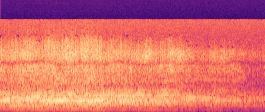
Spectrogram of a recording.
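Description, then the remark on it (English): A Beech propeller plane's engine roars at full throttle, opened to the last notch as the plane speeds ahead at top speed, a steady loud drone with a strong low hum and broad buzzing overtones, easing slightly in loudness toward the end. “As though in answer to Tank's pessimistic outlook, Hop opens the throttle to the last notch, sending the Beech roaring ahead at top speed.”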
